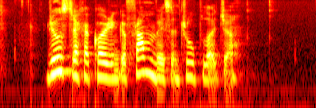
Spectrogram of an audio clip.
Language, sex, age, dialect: Faroese, female, 15-35, Norðuroyggjar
